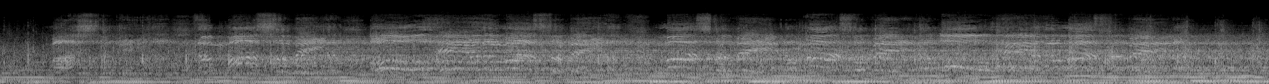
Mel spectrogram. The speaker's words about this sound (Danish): Børnene, mobberne og de andre badegæster råber ud.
